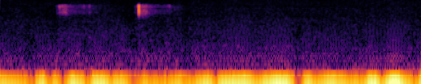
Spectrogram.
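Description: Near silence with two faint, short clicks less than half a second apart, a third of the way in, as letters are typed into a search box.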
